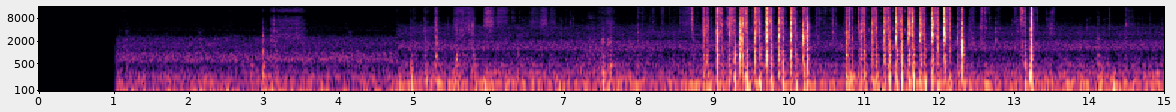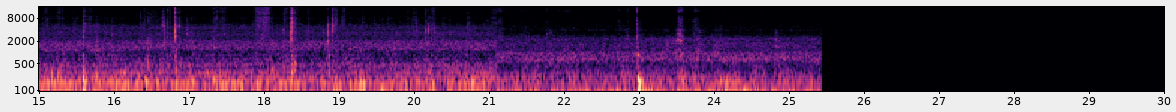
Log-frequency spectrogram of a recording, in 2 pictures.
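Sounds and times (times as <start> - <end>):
cards being shuffled: 8.5 - 13.4.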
